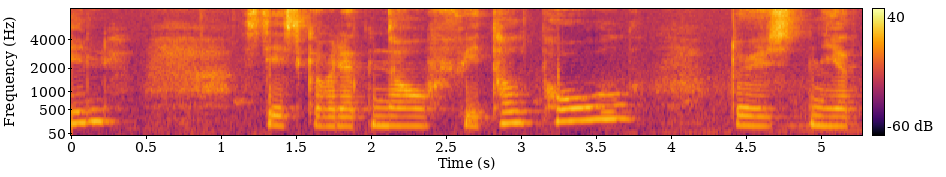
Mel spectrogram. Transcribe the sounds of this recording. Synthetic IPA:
elʲ | z̥ʲdʲesʲɡəvɐɾʲat̪nawfʲit̪ʰəlˠpʰolˠ | t̪ojɪsʲtʲnʲet̪

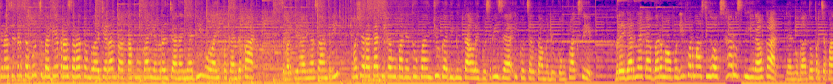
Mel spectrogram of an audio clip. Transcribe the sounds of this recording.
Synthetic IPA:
t̪inasit̪ərsəbʊt̪̚səbaɡajpəɾasaɾat̪̚pəmbəlad͡ʒaɾant̪at̪ap̚mukajaŋrəɲt͡ʃanaɲadimulajpəkandəpan | səpərt̪iɦalɲasant̪ɾi | maʃaɾakat̪̚dikabupat̪ɛnt̪uband͡ʒuɡadimint̪aolɛhɡusɾizaʔikʊt̪̚sərt̪aməndukʊŋfaksɪn | bəɾedarɲakabarmaupʊninfɔrmasiɦɔksɦaɾʊsdiɦiɾawkandanməmbat̪upərt͡ʃəpa

